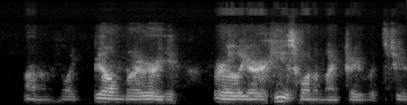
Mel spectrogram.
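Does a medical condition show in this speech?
Yes: cerebral palsy; present from birth.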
